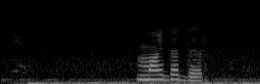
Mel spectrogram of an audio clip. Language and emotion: Russian, neutral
